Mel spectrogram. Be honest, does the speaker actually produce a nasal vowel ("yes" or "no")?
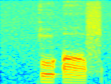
yes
